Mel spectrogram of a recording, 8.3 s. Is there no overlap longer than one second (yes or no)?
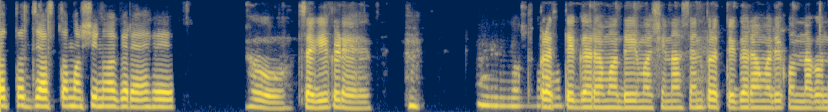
yes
